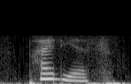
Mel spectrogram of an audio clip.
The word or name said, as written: pileous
